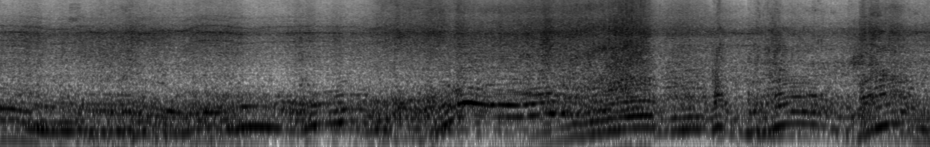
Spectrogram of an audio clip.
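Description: Car engines running and revving, rising and falling in pitch, with one louder surge about eight seconds in, as of a car passing.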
